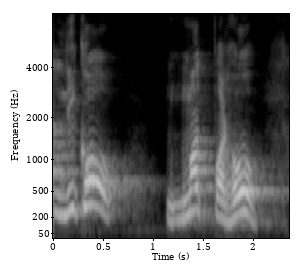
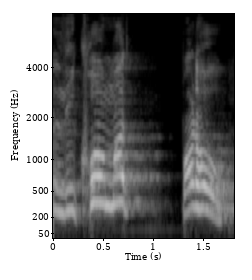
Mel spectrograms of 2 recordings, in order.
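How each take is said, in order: First: There is a pause after लिखो. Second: There is a pause after मत.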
